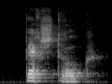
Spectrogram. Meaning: hard shoulder (part of a road where drivers may move to in an emergency)
- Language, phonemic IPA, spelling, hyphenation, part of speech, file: Dutch, /ˈpɛx.stroːk/, pechstrook, pech‧strook, noun, Nl-pechstrook.ogg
